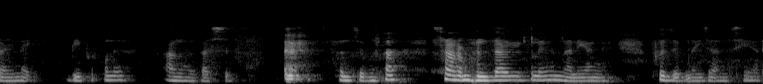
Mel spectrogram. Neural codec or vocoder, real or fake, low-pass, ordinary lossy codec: none; real; 7.2 kHz; MP3, 24 kbps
